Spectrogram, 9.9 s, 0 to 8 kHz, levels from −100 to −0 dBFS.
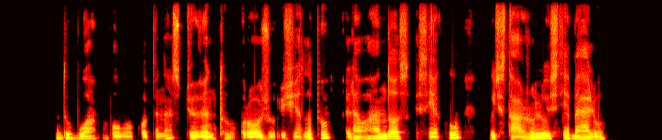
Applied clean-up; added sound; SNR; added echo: none; none; none; none.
